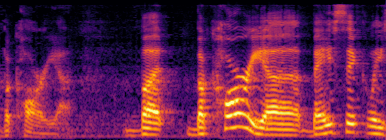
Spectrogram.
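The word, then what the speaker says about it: Beccaria: going on and so bakaria or beckeria or however you want to say it it's pronounced bakaria but bakaria basically says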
